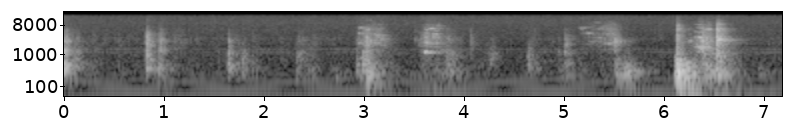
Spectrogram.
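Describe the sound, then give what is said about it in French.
A series of soft wooden clunks and rattles, like a door being handled, ending in a louder, fuller thud as a bedroom door shuts behind a man leaving the room. There are no voices, only a faint steady hum underneath. “Une fois la porte fermée, elle ouvre sa valise pour prendre son nécessaire de toilette et un peignoir de bain.”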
